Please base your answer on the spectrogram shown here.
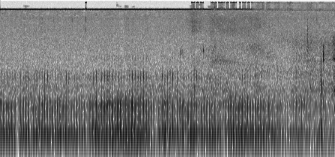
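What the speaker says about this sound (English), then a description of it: "Can you hear her purr?" A cat purring very close and soft, a steady low rumbling drone with faint pulsing, ending with a small bump of noise.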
